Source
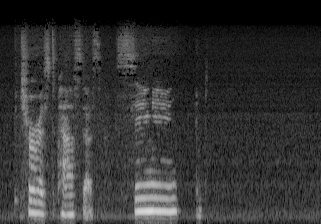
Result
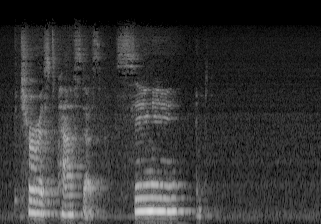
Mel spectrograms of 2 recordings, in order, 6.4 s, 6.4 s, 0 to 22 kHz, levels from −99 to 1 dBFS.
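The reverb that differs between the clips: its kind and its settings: digital reverb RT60 0.9 s, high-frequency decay 0.6×, pre-delay 55 ms, DRR 10.5 dB; gain -1 dB

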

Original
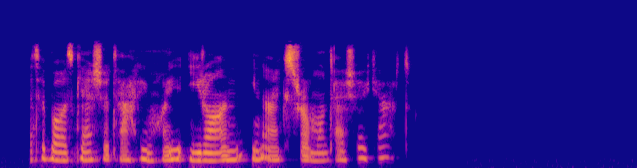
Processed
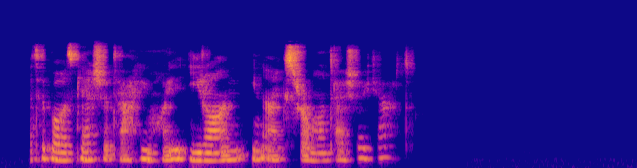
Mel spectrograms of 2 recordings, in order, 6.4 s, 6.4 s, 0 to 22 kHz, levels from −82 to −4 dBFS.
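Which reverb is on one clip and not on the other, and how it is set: non-linear reverb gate 80 ms flat, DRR 5.5 dB

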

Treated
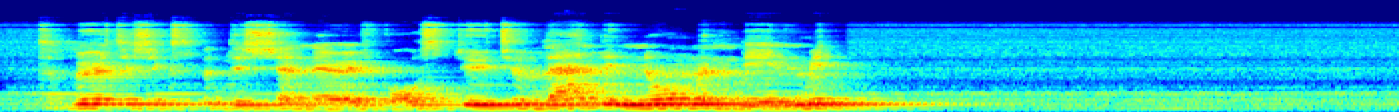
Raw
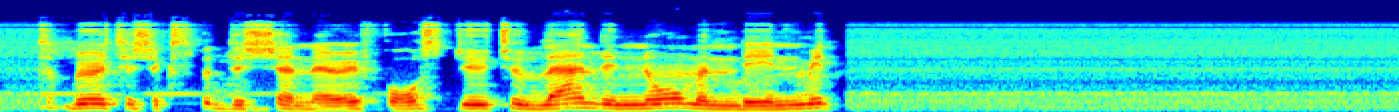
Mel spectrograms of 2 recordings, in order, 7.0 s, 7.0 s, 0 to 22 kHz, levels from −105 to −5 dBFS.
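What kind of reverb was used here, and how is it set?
FDN reverb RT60 0.9 s, low-frequency decay 1.6×, high-frequency decay 0.35×, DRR -2 dB; gain -9.5 dB

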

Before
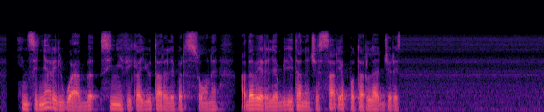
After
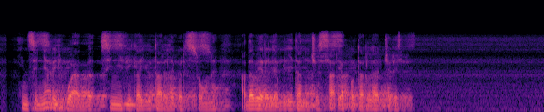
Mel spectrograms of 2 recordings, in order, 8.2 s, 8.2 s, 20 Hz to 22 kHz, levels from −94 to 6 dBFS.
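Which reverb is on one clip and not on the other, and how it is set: non-linear reverb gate 0.24 s rising, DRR 6 dB

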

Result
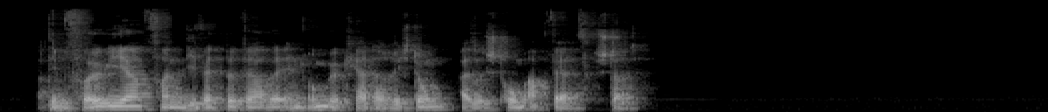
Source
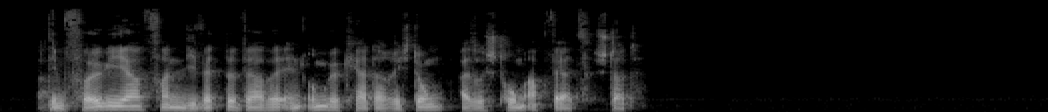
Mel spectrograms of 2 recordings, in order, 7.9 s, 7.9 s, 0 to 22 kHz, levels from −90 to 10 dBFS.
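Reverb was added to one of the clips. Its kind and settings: non-linear reverb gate 0.12 s flat, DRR 6 dB; gain -1 dB

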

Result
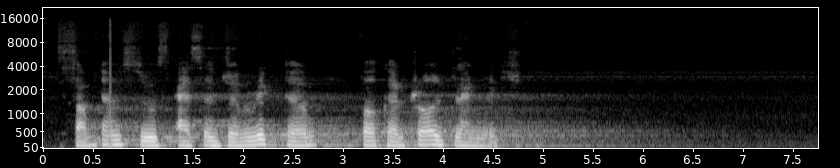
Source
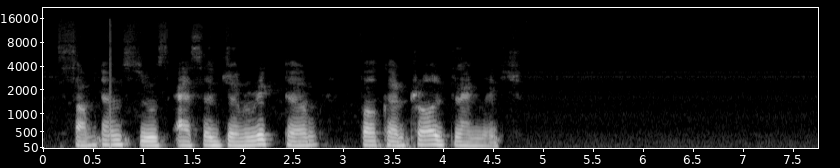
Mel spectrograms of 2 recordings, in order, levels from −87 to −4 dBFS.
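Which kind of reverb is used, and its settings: digital reverb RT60 4.6 s, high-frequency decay 0.65×, pre-delay 25 ms, DRR 15.5 dB; gain +4 dB

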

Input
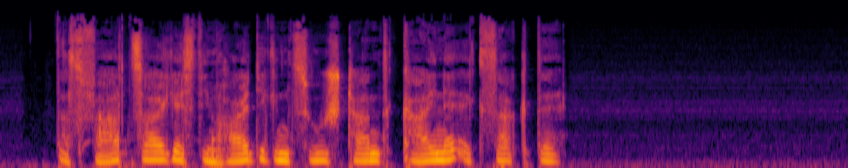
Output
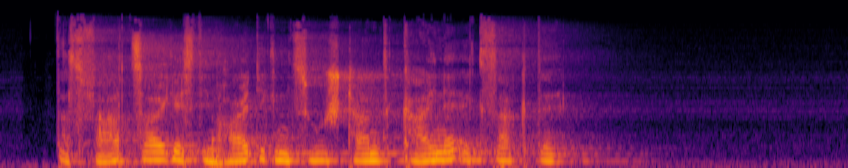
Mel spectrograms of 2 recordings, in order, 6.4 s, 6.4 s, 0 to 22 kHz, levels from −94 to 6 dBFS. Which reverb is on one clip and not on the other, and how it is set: plate-style reverb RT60 1.9 s, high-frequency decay 1×, DRR 10.5 dB; gain -1 dB

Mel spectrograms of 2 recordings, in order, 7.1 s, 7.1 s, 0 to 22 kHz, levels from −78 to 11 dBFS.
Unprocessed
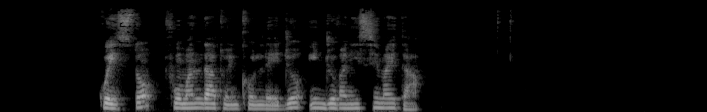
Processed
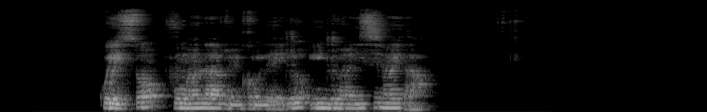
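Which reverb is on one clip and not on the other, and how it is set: Schroeder reverb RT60 0.32 s, DRR -7 dB; gain -8 dB

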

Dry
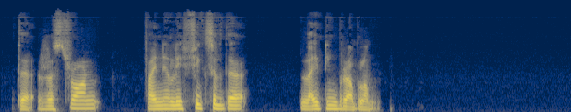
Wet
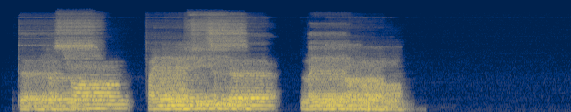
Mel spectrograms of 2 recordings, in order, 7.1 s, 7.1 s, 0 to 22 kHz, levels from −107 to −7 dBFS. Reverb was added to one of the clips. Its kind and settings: non-linear reverb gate 0.45 s flat, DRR -7.5 dB; gain -7 dB

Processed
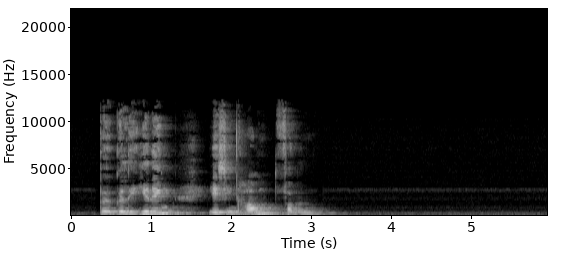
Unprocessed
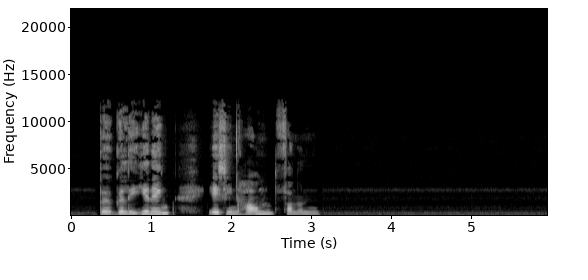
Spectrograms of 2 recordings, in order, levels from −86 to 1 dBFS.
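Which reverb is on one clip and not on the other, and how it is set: shoebox room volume 2500 m³, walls furnished, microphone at 1.5 m; gain +1 dB

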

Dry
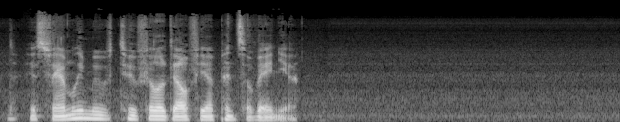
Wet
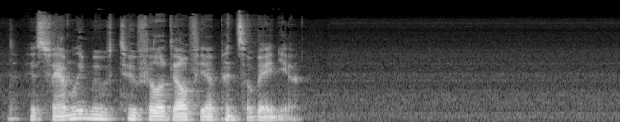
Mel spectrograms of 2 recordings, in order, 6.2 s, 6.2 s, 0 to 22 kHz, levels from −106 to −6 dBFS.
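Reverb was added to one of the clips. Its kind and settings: FDN reverb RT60 0.39 s, low-frequency decay 0.95×, high-frequency decay 0.45×, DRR 7.5 dB

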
